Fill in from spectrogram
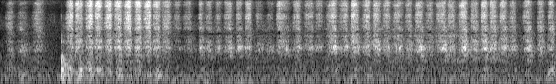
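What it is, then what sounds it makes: Colored pencil shading on paper. A pink colored pencil is rubbed in short shading strokes across a white paper coloring page with a printed floral design, lying flat on a table while the other hand, with long nails, rests on the sheet. After a quieter start, a steady run of soft, bright, scratchy rasps follows in a loose rhythm, with most of the sound in the high range and almost no low end.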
